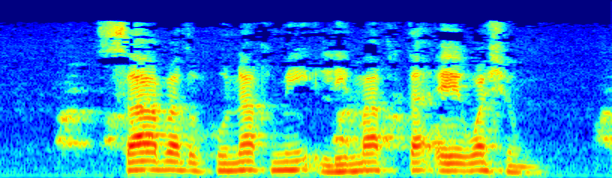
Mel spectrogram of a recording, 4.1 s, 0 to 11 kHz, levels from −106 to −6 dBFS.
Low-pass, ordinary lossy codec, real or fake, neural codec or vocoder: 7.2 kHz; MP3, 32 kbps; real; none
